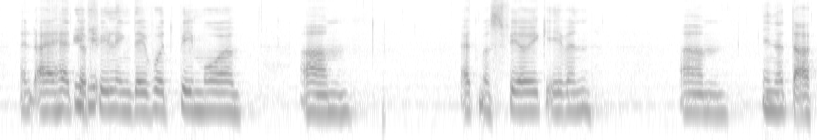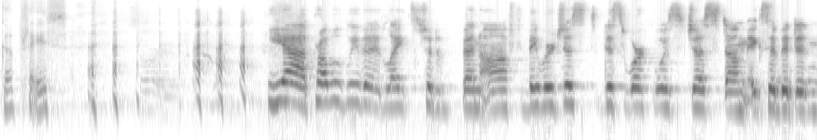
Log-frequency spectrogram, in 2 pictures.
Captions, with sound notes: And I had the feeling they would be more atmospheric even in a darker place. (laughing) - Yeah, probably the lights should have been off. They were just, this work was just exhibited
